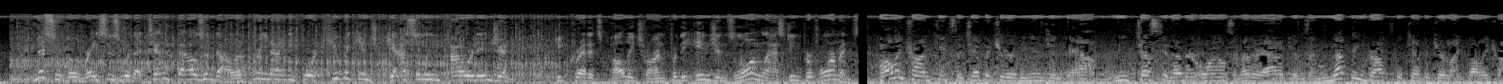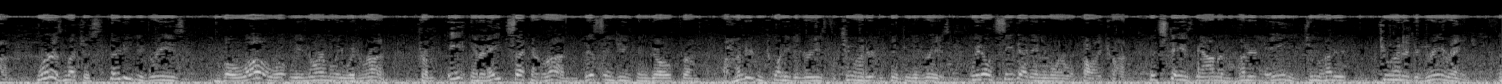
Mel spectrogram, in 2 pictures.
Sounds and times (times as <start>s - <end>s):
Idling: 0.0s - 30.0s
Medium engine (mid frequency): 0.0s - 30.0s
Vehicle: 0.0s - 30.0s
Speech: 0.3s - 30.0s.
